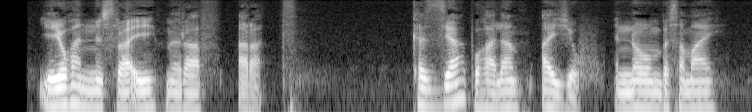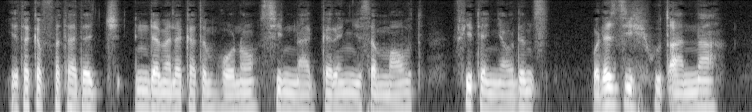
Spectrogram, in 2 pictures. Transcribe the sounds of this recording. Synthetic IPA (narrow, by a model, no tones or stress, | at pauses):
jɛjo̞ɦanːɨsɾaʔelmɨʔɾaf | ʔaɾat̪ː | kʰəzːijabəɦʷalamajːɛwʔɨnːəhombəsəmajː | ɛt̪ʰəkʰəfːət̪ʰəd̪əd͡ʒːʔɨnd̪əmələkːət̪ʰɨmɦo̞no̞sinːaɡːəɾəɲːjɛsəmːawut̪ | fit̪ʰəɲːawd̪ɨmsʼ | wɔd̪əzːihwʊt̪ʼanːa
